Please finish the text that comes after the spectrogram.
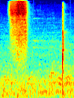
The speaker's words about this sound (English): So sit back, relax, Pop a bottle.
